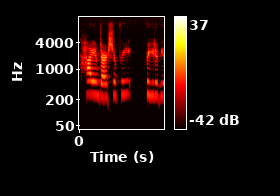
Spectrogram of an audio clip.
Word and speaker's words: Darshanpreet: Darshanpreet, 12 letters, 3 syllables.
